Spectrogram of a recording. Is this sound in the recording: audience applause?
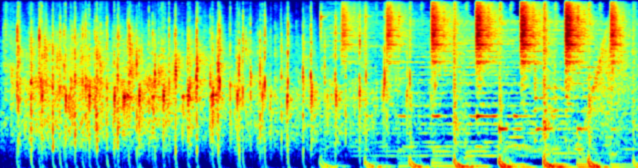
yes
